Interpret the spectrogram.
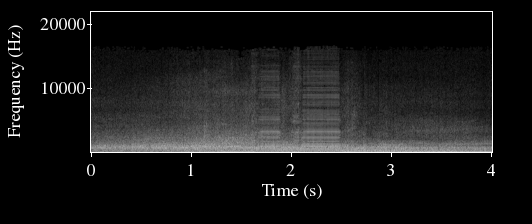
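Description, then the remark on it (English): A semi-tractor trailer truck, one of two passing, rumbles past over steady road noise and a low engine drone, letting out two loud horn blasts, a short one then a longer one. “We got two semi-tractor trailers to drive through that pregnant pause.”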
